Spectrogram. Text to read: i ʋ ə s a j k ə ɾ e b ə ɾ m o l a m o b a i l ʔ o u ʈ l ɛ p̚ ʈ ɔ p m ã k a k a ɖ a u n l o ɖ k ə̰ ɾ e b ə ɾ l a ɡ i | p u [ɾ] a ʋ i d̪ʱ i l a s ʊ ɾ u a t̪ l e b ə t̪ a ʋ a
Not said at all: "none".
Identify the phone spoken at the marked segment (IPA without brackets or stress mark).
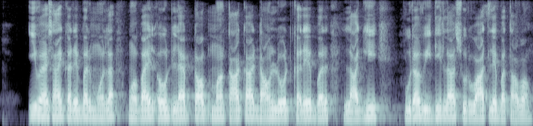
ɾ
